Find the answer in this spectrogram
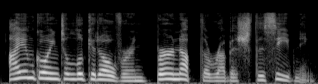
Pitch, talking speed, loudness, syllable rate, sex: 210 Hz, 265 wpm, -16 LUFS, 6.1 syllables/s, female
